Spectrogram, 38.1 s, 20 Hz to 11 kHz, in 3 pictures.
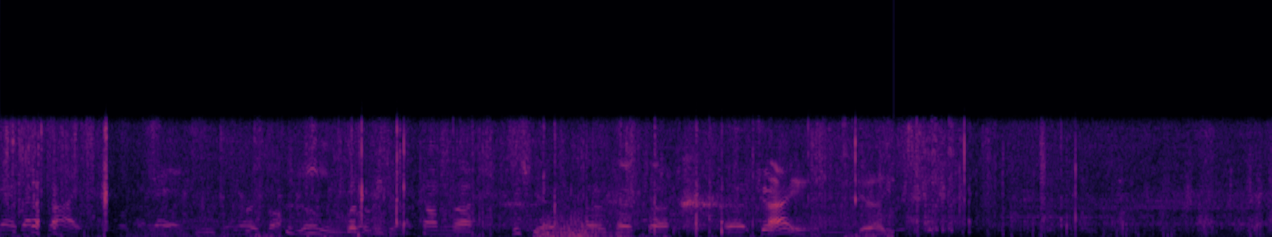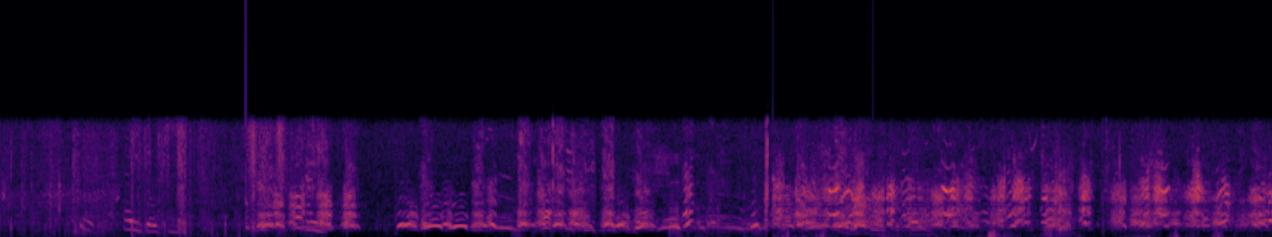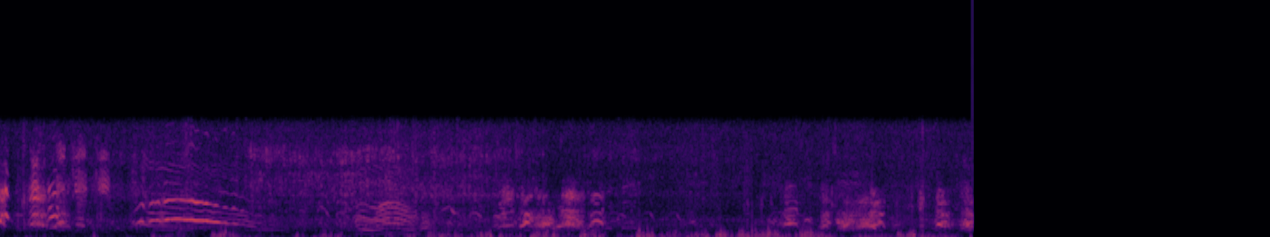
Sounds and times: Bow-wow: 0:15.2 - 0:26.2, 0:30.4 - 0:31.6, 0:33.2 - 0:35.2.

